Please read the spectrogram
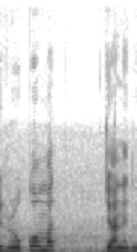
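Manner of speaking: "रोको मत" as one unit, pause, then "जाने दो" falling; pause after मत. Shown as a demonstration. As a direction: run रोको straight into मत, then break before जाने दो. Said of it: "विराम चिन्हों की क्या इम्पोर्टेंस है".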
